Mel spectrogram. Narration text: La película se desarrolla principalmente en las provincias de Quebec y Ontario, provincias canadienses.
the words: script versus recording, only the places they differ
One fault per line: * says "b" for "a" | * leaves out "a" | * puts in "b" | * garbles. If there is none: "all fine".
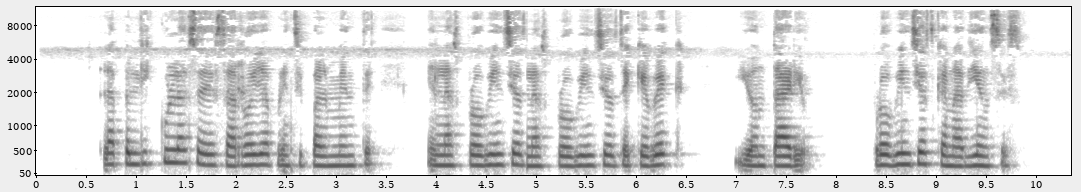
* puts in "las provincias"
